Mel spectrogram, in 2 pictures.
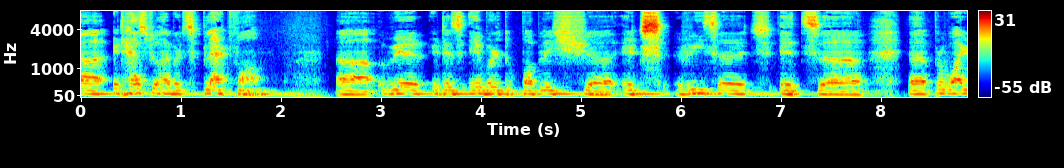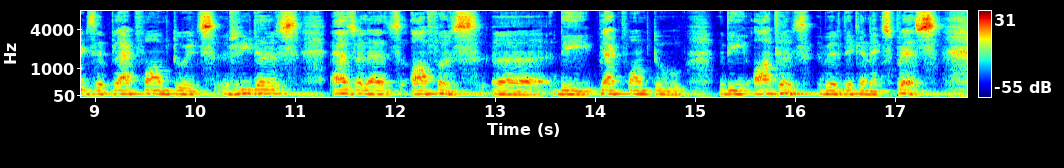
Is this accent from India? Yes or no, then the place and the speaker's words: yes; India; moved away as an adult; As you know, I was born and brought up in India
